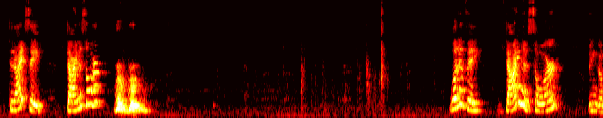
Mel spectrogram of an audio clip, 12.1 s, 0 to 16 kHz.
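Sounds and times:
dog barking: 0:02.3 - 0:03.0.

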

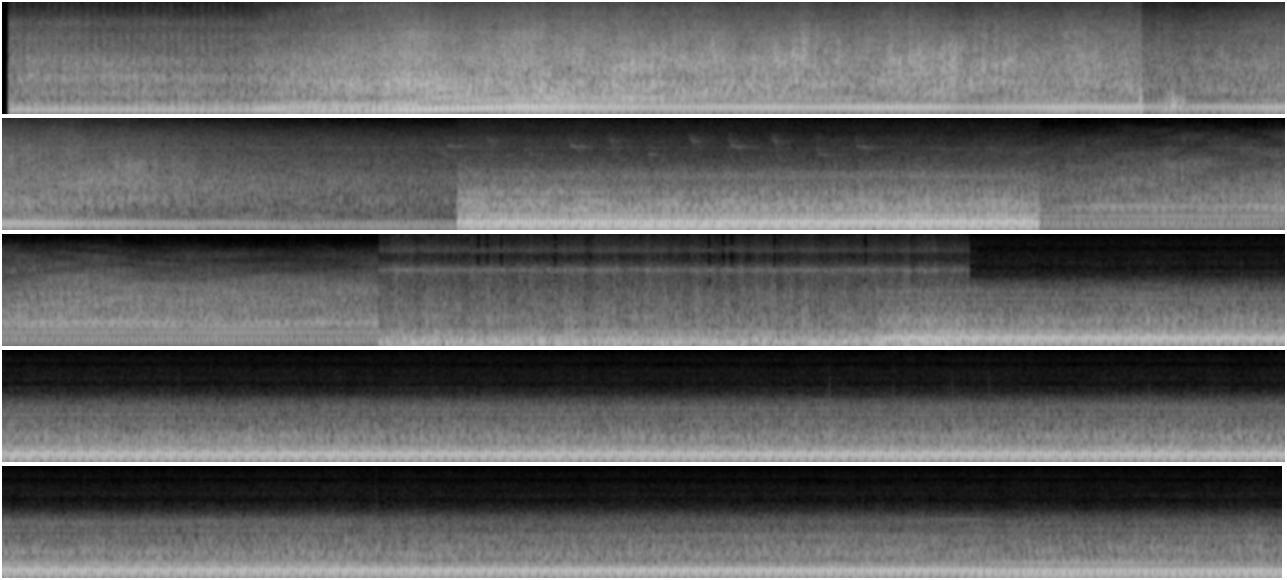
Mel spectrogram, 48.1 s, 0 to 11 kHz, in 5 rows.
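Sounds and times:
microlight engine and propeller: 0:00.0 - 0:48.0.

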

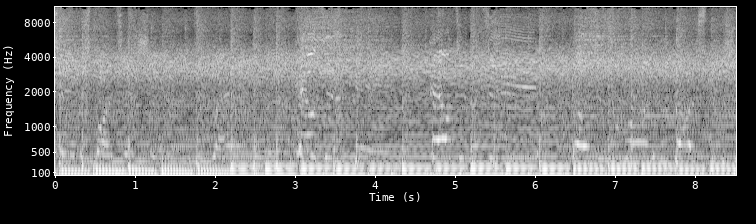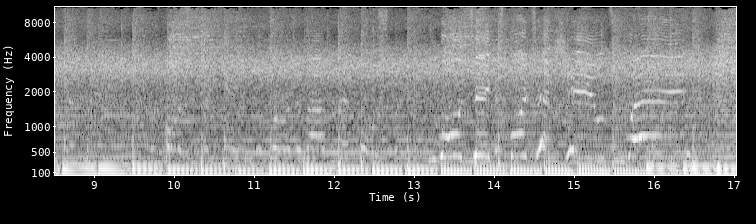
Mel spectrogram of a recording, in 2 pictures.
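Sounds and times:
bass guitar: 0:00.0 - 0:17.0
electric guitars: 0:00.0 - 0:17.0.

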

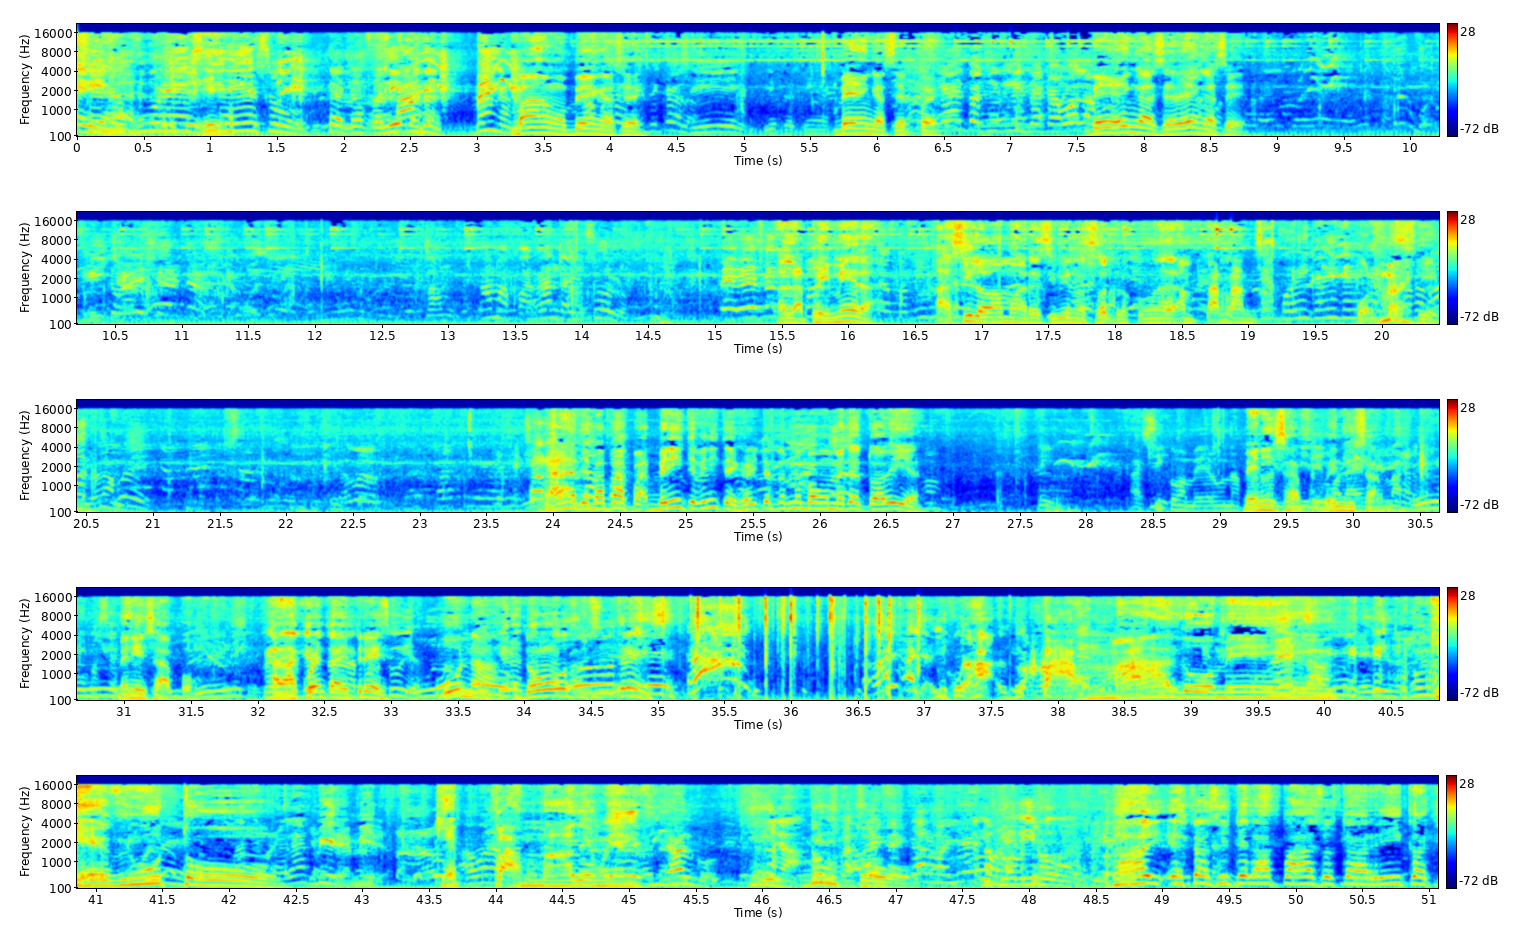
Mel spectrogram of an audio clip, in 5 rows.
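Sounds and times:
faint people talking: 0:00.0 - 0:51.0
person shouting: 0:34.5 - 0:35.8
hands slapping a back: 0:35.2 - 0:37.1.

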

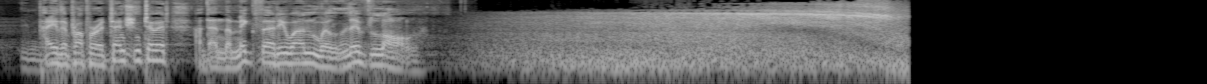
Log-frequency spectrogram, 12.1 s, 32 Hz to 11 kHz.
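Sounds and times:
high jet whine: 0:04.3 - 0:09.1
jet engine roar: 0:04.4 - 0:09.1.

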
